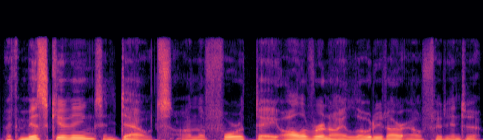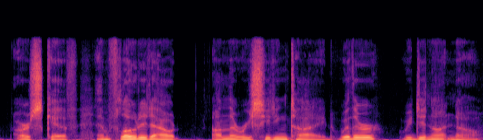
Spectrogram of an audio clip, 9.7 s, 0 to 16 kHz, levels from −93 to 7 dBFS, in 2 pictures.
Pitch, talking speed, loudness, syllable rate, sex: 125 Hz, 180 wpm, -18 LUFS, 4.6 syllables/s, male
